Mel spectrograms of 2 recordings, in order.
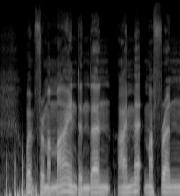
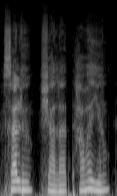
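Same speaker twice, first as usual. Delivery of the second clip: French accent; 6 semitones higher than usual. Shown as a demonstration. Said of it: "I'm gonna say it with a French accent".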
